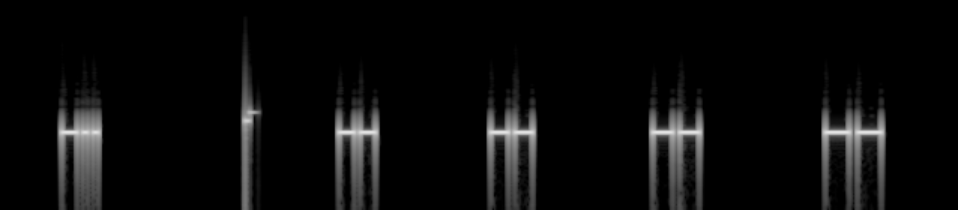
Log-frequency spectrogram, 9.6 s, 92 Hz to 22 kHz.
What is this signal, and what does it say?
Morse code, heard as a keyed tone, about 20 wpm, spaced as for 6 wpm, 700 Hz. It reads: D MMMM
